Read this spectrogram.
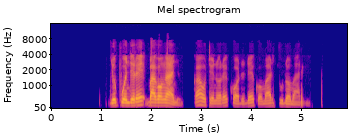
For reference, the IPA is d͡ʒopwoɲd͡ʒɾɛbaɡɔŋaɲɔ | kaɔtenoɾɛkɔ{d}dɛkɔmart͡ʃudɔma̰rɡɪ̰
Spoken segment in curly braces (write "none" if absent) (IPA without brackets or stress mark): d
